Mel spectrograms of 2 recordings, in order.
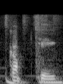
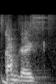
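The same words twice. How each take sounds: First: The word is said in a calm, ordinary tone. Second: The word is said in a harsh, scolding tone. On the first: It is just a word with no command. "You can actually be saying cupcake" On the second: It means no. "Ibig sabihin nun, parang no"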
